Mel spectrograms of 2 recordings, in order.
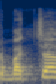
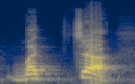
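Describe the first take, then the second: First: Said in the usual way. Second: बच्चा with a held double च; doubled ch in बच्चा. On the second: Shown as a demonstration. Teacher to class: बच्चा with a clearly doubled च. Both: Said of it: "चे को हम दो बार pronounce करते हैं".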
